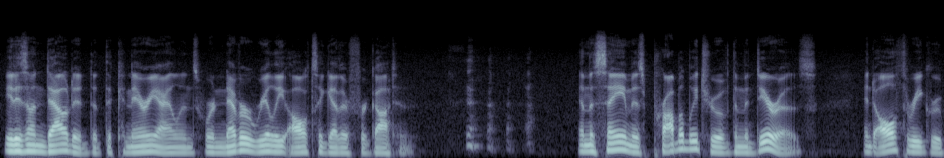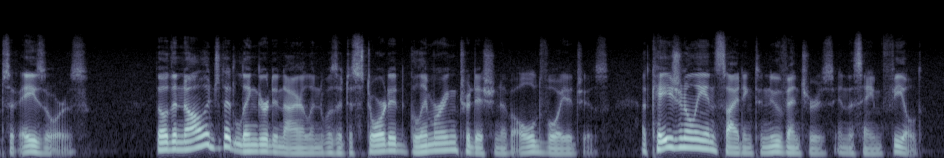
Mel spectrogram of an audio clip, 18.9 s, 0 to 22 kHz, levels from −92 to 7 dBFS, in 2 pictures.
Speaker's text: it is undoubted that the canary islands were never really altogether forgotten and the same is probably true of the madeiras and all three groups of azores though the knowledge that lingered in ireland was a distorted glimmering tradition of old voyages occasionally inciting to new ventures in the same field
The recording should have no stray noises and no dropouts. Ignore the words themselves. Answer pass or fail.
fail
